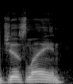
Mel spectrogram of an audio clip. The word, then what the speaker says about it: Ghislaine: And first off, on tonight's Slow News Week with Dusty Smith, Ghislaine Maxwell, and that's how you pronounce her name, Ghislaine.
